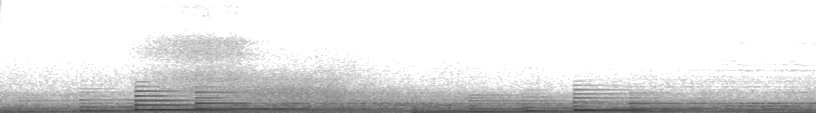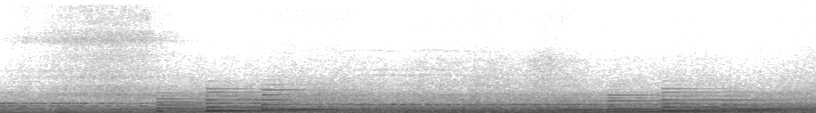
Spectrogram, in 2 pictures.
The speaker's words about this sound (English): Down with the soothing rhythm of the waves.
